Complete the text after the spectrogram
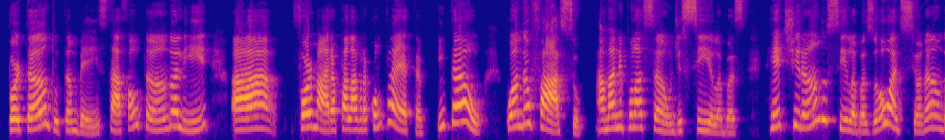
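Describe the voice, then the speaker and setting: A woman, a literacy educator explaining syllable activities to teachers in a clear, didactic manner, asking rhetorical questions. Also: high voice, a bit bright. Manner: clear, didactic, speaks syllables slowly to demonstrate; addresses teachers directly, asks rhetorical questions. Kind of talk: teaching video with product promotion.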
